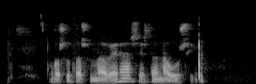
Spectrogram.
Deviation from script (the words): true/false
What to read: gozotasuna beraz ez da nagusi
false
